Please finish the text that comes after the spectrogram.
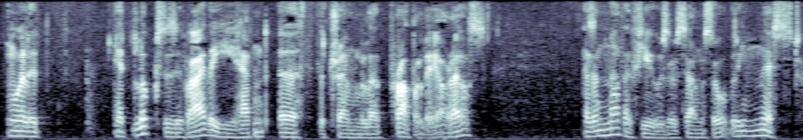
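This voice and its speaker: A bomb disposal man in a radio drama, telling his own story in a low voice. He is understated and matter-of-fact, with nerves underneath. A little noise sits on the recording. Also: lively intonation, normal speed, gravelly. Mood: matter-of-fact, hesitant. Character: weary, nervous bomb disposal man with an artificial foot. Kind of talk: radio drama, first-person narration and dialogue.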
